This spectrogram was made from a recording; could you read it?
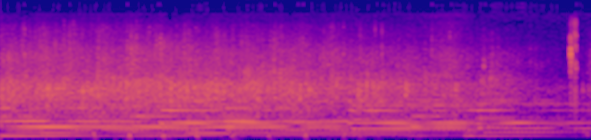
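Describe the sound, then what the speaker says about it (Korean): Steady applause from a church congregation fills the room during a worship service, a continuous wash of clapping over a low sustained tone, holding at an even level throughout. "우리 이분들께 축복의 박수 한번 보내드릴까요?"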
